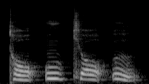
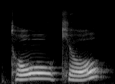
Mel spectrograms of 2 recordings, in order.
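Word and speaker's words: 東京: We don't pronounce as to-u-kyo-u. We say Tokyo.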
